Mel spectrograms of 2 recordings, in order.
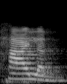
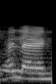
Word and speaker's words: Thailand: Khi mà mình đọc tiếng Anh đó, thì mình đọc là Thailand, Thailand, chứ mình không đọc là Thái Lan nha.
